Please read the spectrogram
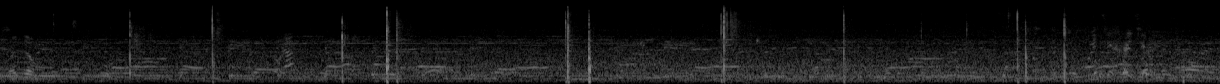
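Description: A volleyball being struck by hands and forearms during a rally on a sand court: about a dozen short, sharp smacks at irregular intervals, the loudest about four and seven seconds in.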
